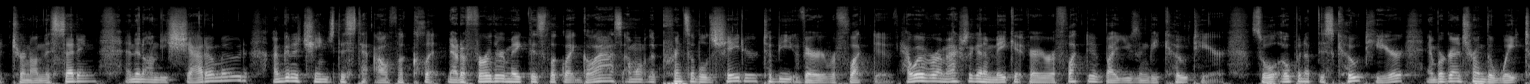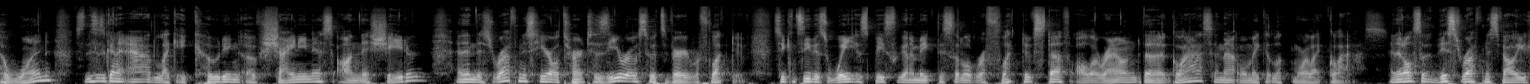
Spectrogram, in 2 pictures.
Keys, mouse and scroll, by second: 0.0 shift+middle click, 0.1 shift+scroll up 1, 0.3-2.5 shift+middle drag, 2.6-4.4 drag, 4.4 ctrl+z, 4.6-6.4 shift+middle drag, 4.6-6.2 shift+scroll up 1, 6.4 scroll up 1, 6.4 typing, 6.5 drag, 6.8 click, 8.9 click, 9.5-11.3 shift+middle drag, 11.6-13.0 shift+middle drag, 12.8-17.9 drag, 13.3-14.3 scroll down 1, 14.3-14.8 scroll down 1, 14.5 middle click, 16.1-17.9 middle drag, 17.9-20.1 scroll down 1, 18.2-20.1 middle drag, 20.7-25.8 drag, 21.3-24.1 shift+middle drag, 21.7-22.8 shift+scroll up 1, 22.8-24.1 scroll up 1, 24.3-24.9 scroll down 2, 24.4-26.8 middle drag, 24.9-25.8 scroll up 2, 26.5-27.0 scroll down 2, 27.0-27.5 middle drag, 27.0-28.0 scroll up 1, 28.0 middle drag, 28.4 middle click, 28.7 middle click, 29.0-30.6 shift+middle drag, 29.2 scroll down 1, 29.3-30.6 scroll up 1.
